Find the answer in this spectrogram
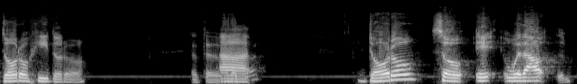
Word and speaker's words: Dorohedoro: show is weird it's called doro hiduro uh dodo so it without pronouncing like my like uh my a weeb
